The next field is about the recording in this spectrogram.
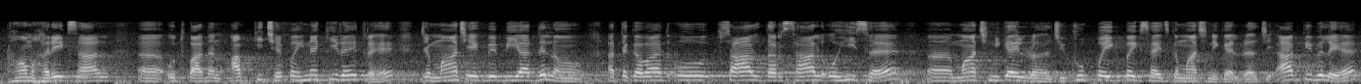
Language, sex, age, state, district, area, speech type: Maithili, male, 45-60, Bihar, Supaul, rural, spontaneous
